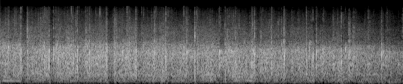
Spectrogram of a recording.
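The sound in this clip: Audience applause welcoming a speaker onto a panel about arts and music festivals: dense, steady clapping that holds a loud, even level for about four seconds.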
